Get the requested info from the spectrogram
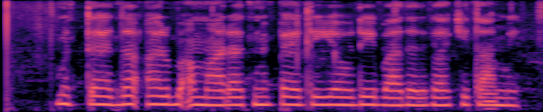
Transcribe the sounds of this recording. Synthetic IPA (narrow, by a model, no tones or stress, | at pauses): mʊt̪ːəɦɪd̪aʔɐɾbɐ̰maːɾaːt̪mẽpɛɦlijɐɦuːd̪iɪbaːd̪ət̪ɡaːkit̪aːmiːɾ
